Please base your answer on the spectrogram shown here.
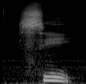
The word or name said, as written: c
